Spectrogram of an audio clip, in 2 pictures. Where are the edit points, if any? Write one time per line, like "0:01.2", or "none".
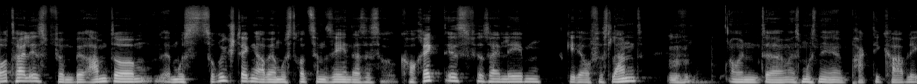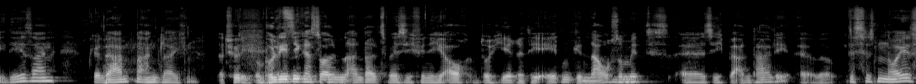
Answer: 0:05.5
0:10.2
